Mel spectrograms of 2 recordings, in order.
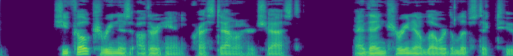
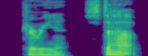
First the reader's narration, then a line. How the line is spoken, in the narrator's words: Delia begged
